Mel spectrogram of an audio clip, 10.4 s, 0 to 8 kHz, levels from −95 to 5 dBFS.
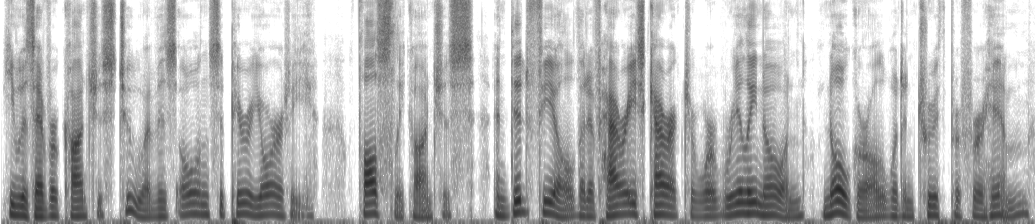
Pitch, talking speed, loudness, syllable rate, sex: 120 Hz, 150 wpm, -22 LUFS, 4.6 syllables/s, male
